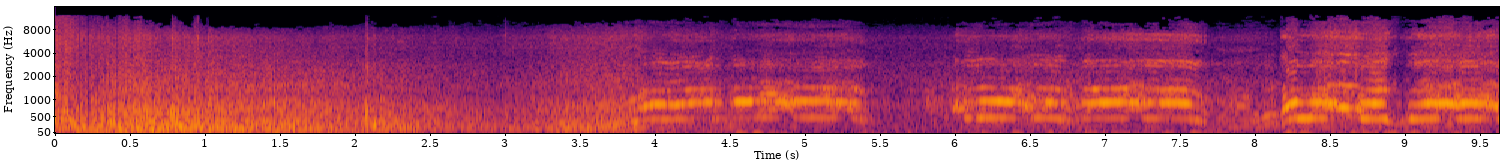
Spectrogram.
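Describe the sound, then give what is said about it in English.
A heavy, roaring rumble of an Israeli airstrike explosion bringing down the entire Zaffa 4 apartment block fills the first few seconds, then gives way to raised, wavering voices shouting and crying out over lingering noise. “everyone in the basement thought the Israeli airstrike would just target a couple of apartments, not bring down the entire block.”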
